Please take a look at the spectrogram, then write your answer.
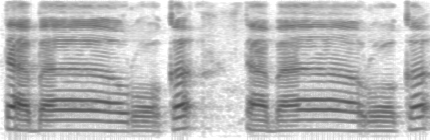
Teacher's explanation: تبارک میں الف مدہ ہے، 1 الف کے برابر لمبا کریں گے، اور با کے اوپر زبر ہے، اس کے بعد الف ہے۔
